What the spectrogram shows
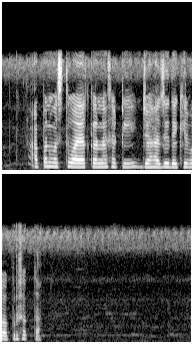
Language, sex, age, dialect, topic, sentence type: Marathi, female, 25-30, Varhadi, banking, statement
